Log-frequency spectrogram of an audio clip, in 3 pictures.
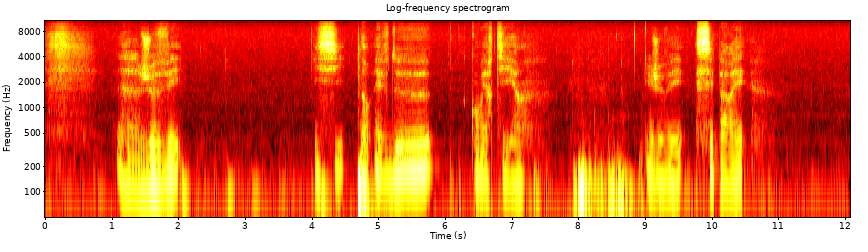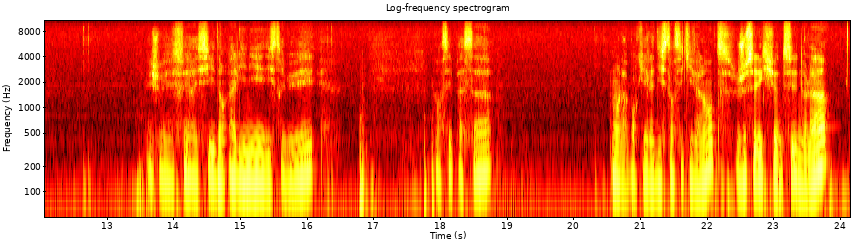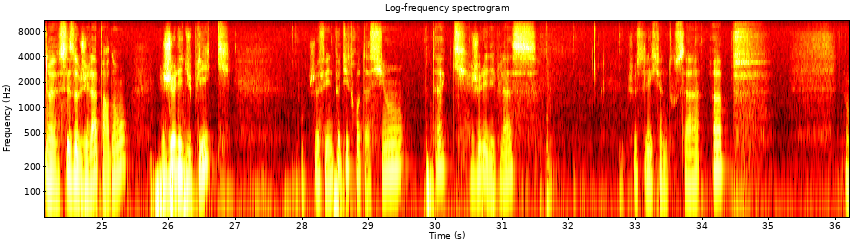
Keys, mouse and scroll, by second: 4.8 F2, 6.2 click, 10.5 click, 12.8 click, 16.4 click, 18.7 click, 20.4 click, 21.4 click, 21.9 middle click, 22.7 click, 26.1 ctrl+d, 28.0-30.4 drag, 30.6-33.4 drag, 34.0 click.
